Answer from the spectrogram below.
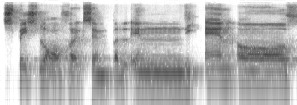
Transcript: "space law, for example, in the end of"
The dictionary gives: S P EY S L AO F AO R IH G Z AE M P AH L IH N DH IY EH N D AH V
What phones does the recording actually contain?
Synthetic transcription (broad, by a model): S P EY S L AO F AO R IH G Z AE M P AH L IH N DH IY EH N AH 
